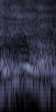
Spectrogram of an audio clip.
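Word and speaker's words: El Niño: 근데 이거 니노이 스페인 이거 좀 뾰쪽이 이렇게 붙여가지고 얘는 스페인어가 좀 언어가 다르잖아. 나 스페인어 전공은 안 했어. 그래서 읽을 때 엘리니오라고 읽는다고.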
